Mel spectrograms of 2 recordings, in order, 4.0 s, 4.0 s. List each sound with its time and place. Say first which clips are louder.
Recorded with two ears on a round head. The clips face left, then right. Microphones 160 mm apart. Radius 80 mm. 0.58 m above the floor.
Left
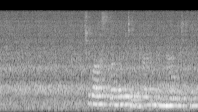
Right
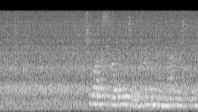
1.7 s a woman speaking: left 2 dB; 75° left (ahead or behind), 4.5 m; by 4.0 s 45° left (ahead or behind), 3.5 m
